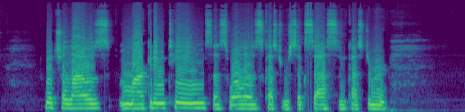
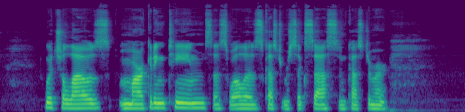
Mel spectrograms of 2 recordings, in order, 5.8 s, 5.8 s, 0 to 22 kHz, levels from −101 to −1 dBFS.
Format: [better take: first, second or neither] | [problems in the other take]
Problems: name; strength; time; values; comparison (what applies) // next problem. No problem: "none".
second | distortion; heavy; 15% of the sound clipped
